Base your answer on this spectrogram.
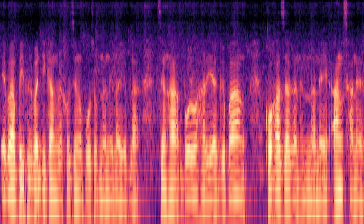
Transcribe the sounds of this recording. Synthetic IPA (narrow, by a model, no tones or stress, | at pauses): ḛbabɯjpʰɯɾbadiɡaŋɾakʰɯwzɯŋɯbɔzɔp̚nanɯlajɯblaz̥ɯŋɦabɔɾɔɦaɾijaɡɯbaŋ | kʰɔɦazaɡɯnɦɯnːanɯja̰ŋsanɯ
